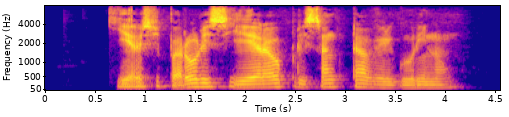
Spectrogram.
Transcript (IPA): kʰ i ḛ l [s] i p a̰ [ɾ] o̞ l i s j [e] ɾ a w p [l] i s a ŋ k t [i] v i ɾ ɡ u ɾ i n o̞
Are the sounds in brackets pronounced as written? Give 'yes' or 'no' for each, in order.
no, yes, yes, no, no

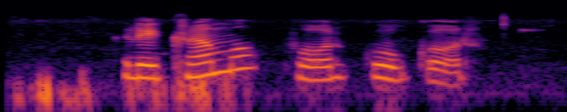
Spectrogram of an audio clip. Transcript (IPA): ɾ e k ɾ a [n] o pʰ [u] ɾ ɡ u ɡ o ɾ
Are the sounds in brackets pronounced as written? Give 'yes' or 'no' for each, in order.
no, no

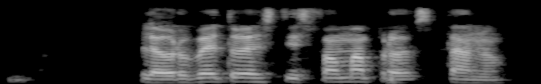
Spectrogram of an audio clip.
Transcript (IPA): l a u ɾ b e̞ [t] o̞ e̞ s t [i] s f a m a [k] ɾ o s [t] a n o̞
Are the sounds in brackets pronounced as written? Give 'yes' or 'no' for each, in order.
yes, yes, no, yes

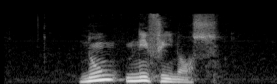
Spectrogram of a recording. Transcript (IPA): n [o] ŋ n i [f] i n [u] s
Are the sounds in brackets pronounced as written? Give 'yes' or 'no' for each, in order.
no, yes, no

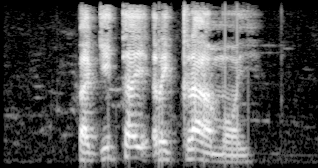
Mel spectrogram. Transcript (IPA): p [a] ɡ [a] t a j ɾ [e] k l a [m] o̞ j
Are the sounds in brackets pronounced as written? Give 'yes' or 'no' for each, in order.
yes, no, yes, yes

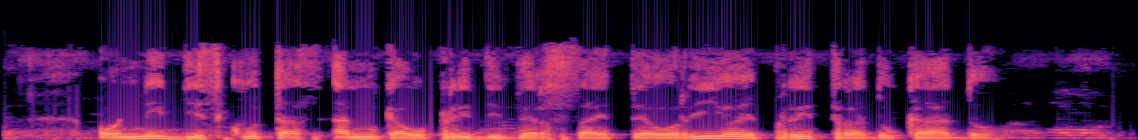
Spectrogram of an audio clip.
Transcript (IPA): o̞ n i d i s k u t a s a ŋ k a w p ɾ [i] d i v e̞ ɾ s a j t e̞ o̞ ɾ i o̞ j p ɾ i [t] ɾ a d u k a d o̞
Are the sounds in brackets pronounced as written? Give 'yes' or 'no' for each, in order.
yes, yes

